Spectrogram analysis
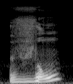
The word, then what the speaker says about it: vont: So, ils vont, final T, not pronounced.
